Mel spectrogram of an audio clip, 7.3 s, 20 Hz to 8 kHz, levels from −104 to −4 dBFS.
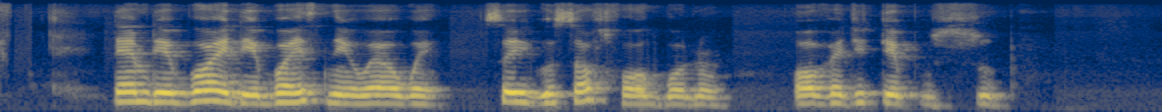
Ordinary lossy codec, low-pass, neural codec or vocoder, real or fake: none; 7.2 kHz; none; real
